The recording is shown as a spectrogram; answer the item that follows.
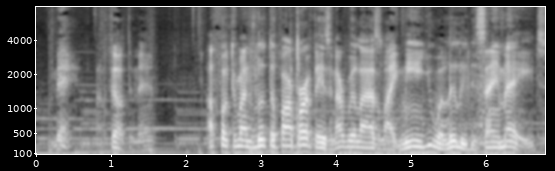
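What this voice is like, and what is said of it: Southern country American accent. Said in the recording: “I'm a Southern nigga... So this shit already just spills into the country accent”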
